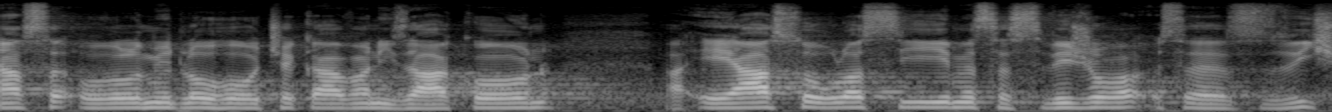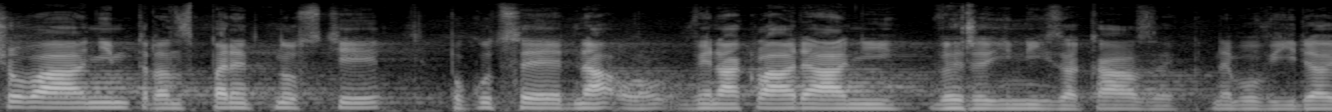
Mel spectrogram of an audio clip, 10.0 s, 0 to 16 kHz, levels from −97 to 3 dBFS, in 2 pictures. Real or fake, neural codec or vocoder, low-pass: real; none; 14.4 kHz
